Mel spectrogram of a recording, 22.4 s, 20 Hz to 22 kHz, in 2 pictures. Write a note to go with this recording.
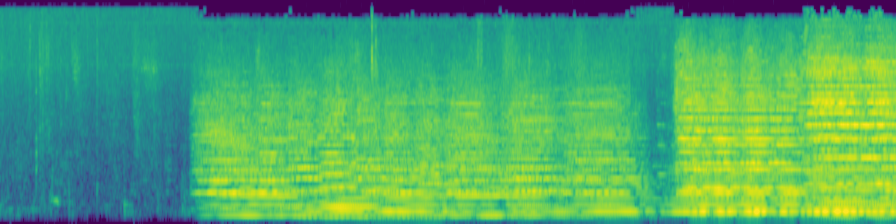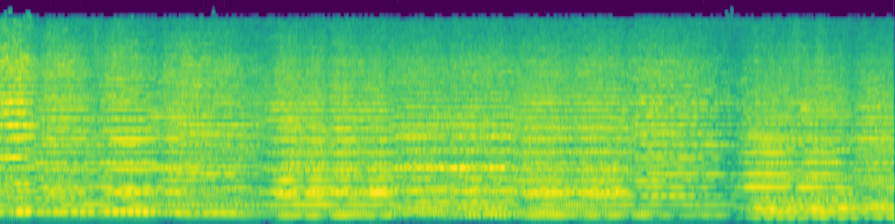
Tag der offenen Tür, 5.12.2009: Streicher AG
